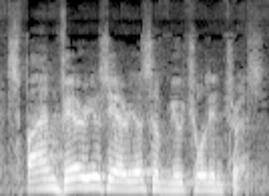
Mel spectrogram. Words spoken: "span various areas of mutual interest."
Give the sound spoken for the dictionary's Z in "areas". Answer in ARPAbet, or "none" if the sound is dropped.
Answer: Z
